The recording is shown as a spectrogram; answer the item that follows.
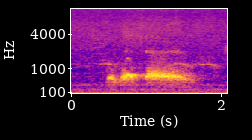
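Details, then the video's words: Tame spotted dove of a Sóc Trăng strain, a local field dove kept two years and used as a decoy, calling eagerly: two low, soft cooing notes, a short one then a longer drawn coo, with faint background hum. "Cu gáy mồi rất hăng"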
